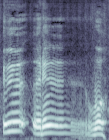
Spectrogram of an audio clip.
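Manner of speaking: "Urubu" drawn out slowly with the guttural Guarani y vowel; slow "Urubu", stressing the guttural vowel. Shown as a demonstration. Teacher modelling the hard Guarani vowel in "Urubu", slowly. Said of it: "U, que es la Y".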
